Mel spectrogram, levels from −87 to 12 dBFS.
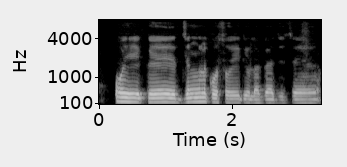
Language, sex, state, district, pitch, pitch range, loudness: Rajasthani, male, Rajasthan, Churu, 130 Hz, 115-140 Hz, -17 LUFS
